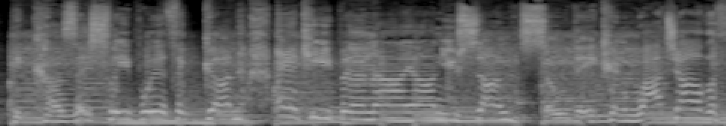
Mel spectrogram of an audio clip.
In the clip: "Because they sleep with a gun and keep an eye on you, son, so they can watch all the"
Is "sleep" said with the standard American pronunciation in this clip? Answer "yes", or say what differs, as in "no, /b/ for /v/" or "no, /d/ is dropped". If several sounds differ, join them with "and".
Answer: yes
